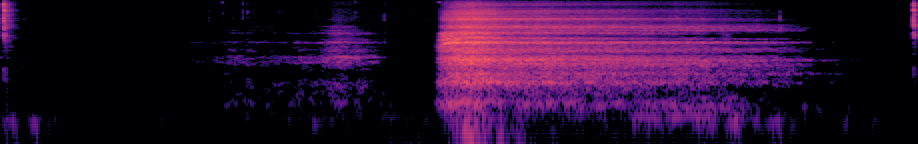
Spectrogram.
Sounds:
Sigh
